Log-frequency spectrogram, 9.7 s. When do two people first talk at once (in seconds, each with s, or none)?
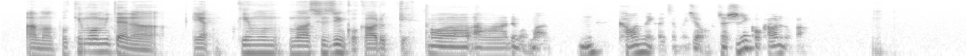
none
